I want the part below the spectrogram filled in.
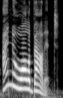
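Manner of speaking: put-on high, insistent child; protesting cry. A narrator's reading. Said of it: "cried the child".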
